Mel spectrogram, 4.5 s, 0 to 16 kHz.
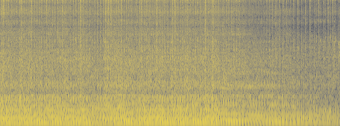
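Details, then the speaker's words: Tecumseh HSSK50 5 HP engine on a Mastercraft 24-inch MTD snowblower runs rough and uneven with no power, stumbling; spark seen cutting out completely, so ignition (electronic, no points) suspected rather than carburetor. "well you can see the spark goes completely out so I'm thinking ignition uh this should be no points should be uh electronic"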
